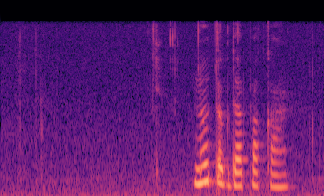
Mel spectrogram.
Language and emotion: Russian, neutral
